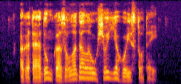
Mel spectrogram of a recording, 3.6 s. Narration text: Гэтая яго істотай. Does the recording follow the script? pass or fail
fail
